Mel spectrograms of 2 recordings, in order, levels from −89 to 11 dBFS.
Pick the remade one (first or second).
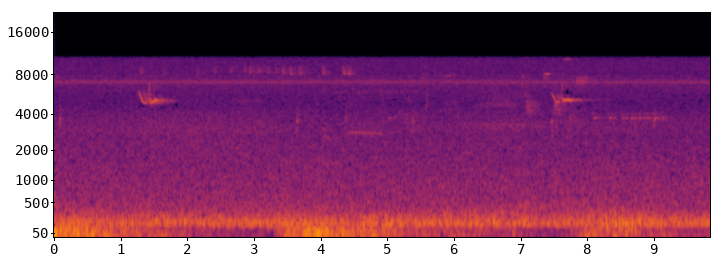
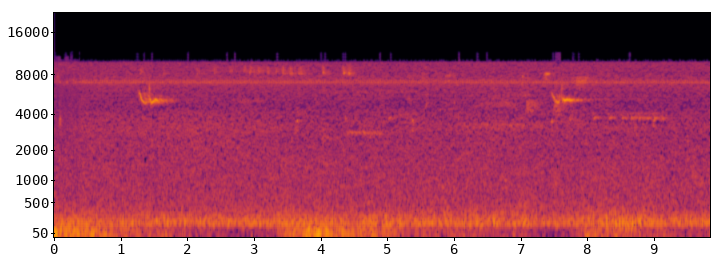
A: second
